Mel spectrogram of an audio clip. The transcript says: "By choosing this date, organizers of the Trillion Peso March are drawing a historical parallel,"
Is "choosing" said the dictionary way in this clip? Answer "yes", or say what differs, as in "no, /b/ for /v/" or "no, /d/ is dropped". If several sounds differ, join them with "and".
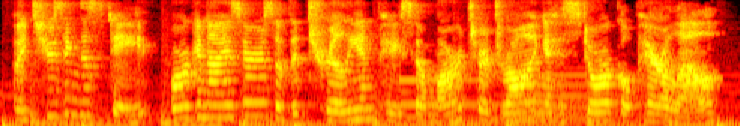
yes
